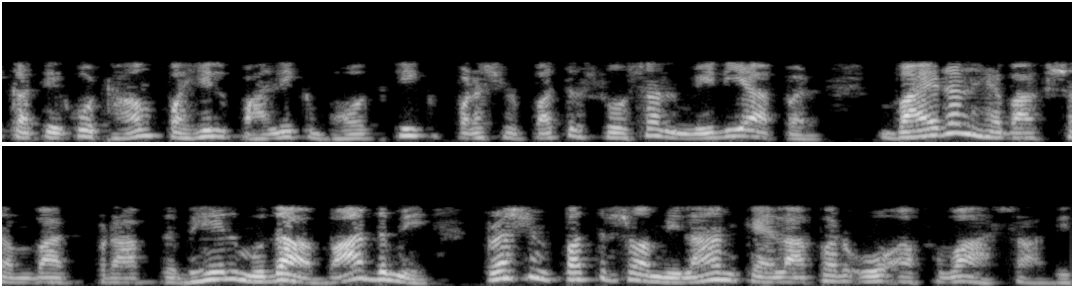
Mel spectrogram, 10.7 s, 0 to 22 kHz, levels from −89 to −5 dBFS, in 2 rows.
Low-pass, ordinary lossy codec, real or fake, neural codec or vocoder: 3.6 kHz; Opus, 24 kbps; real; none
